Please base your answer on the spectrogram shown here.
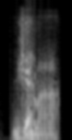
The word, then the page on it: gemma: British English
